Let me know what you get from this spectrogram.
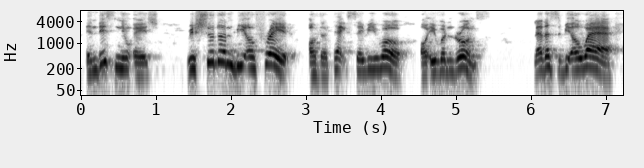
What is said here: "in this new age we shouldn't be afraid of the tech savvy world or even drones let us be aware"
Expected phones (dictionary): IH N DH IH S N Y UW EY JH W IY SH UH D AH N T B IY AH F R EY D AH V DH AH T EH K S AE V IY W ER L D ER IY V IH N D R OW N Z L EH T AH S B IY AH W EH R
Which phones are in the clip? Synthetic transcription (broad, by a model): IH N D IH S N Y UW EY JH W IY SH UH D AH N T B IY AH F R EY D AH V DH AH T EH K S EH V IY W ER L AO IY V IH N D R OW N S L EH T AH S B IY AH W EH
